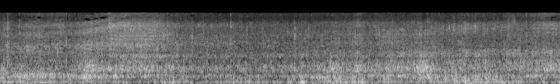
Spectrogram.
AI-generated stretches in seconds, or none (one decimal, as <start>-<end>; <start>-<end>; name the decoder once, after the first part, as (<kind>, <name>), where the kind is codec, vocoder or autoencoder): none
